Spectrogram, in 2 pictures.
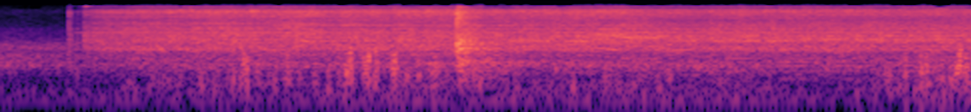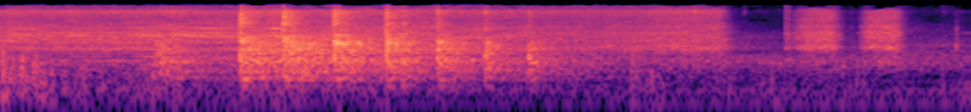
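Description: Cordless drill driving a roofing screw through the steel ridge cap into the metal roof panel. It runs steadily for about six seconds, gets louder for about a second near the end as the screw bites and seats, then stops, followed by a few sharp clicks.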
